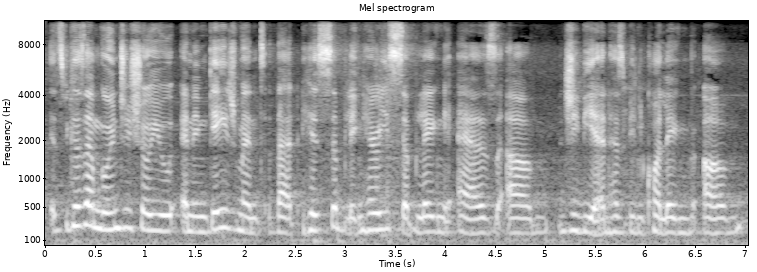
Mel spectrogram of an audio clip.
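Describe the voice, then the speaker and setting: A woman's voice: fairly low pitch, a little hiss or hum. A woman commenting on royal news in a casual, sarcastic vlog style, with plenty of fillers. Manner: sarcastic, chatty, many fillers and laughs.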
